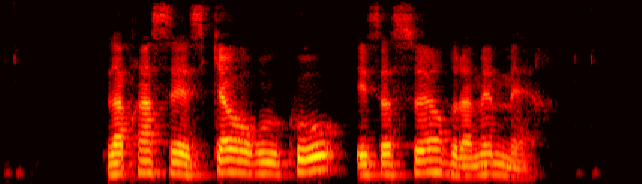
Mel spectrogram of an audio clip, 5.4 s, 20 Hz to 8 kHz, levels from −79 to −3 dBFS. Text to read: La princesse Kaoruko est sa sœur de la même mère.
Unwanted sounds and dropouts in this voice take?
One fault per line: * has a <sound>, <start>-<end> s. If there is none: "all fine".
all fine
